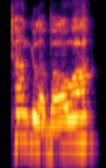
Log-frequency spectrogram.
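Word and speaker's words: Tagovailoa: Tungalaboa, the younger brother of Tua. You pronounced it right, so there you go.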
